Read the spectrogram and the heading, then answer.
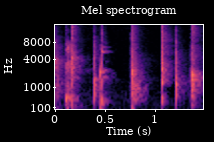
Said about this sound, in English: That's the show, everybody. Let's clap it out.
